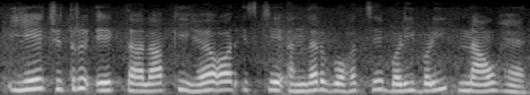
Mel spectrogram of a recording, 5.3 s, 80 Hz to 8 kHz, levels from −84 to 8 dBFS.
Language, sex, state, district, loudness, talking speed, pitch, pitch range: Hindi, female, Chhattisgarh, Kabirdham, -14 LUFS, 160 wpm, 235 Hz, 220-255 Hz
